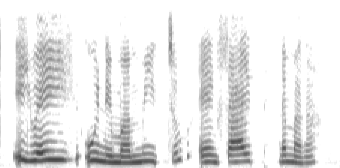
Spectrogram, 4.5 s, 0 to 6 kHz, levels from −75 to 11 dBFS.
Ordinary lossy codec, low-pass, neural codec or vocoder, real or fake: Opus, 32 kbps; 5.4 kHz; none; real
